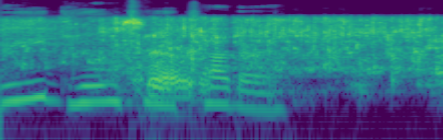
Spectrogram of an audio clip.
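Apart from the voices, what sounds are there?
running water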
